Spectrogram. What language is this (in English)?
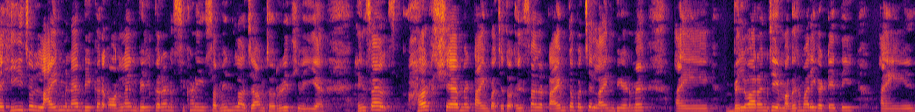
Sindhi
